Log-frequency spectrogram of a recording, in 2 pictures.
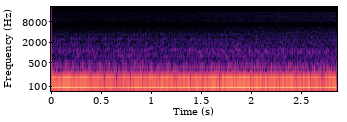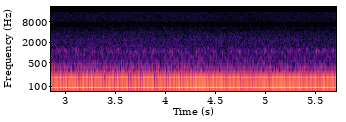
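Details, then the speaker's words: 2018 Dodge Charger R/T 5.7L Hemi at idle just after an oil change: deep, even V8 burble with no knocks or misses, only the standard Hemi tick faintly audible; normal idle. "So now what we're going to be listening for is that standard Hemi tick."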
